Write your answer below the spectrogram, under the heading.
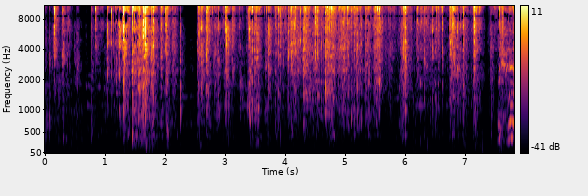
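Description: Crinkly plastic wrapping being peeled and torn off Mini Brands capsule balls by two pairs of hands: a dense run of crackling with a short pause about two and a half seconds in.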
